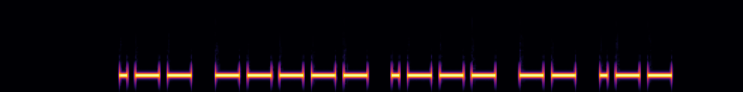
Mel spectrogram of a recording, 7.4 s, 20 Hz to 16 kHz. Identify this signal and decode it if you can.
Morse code, heard as a keyed tone, about 15 wpm, 700 Hz. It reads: W0JMW
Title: USA Call Signs - 5 Characters - 6x Character Spacing - 15wpm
